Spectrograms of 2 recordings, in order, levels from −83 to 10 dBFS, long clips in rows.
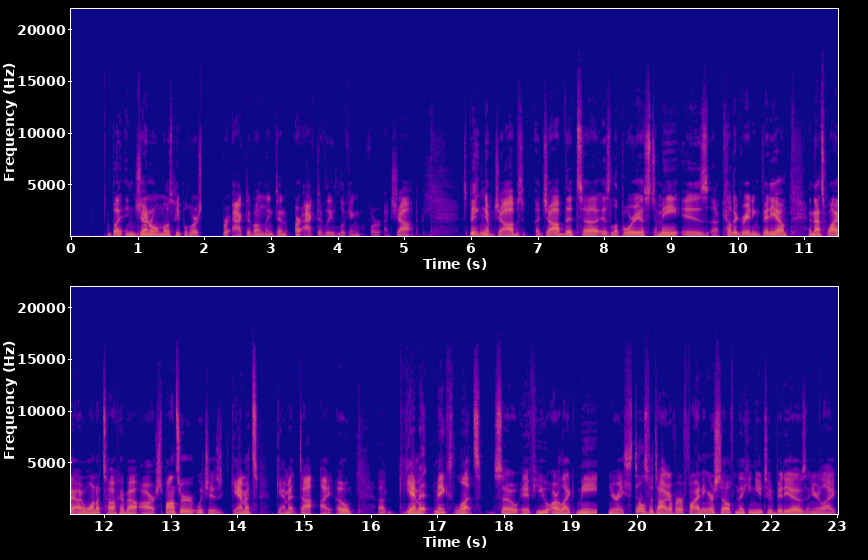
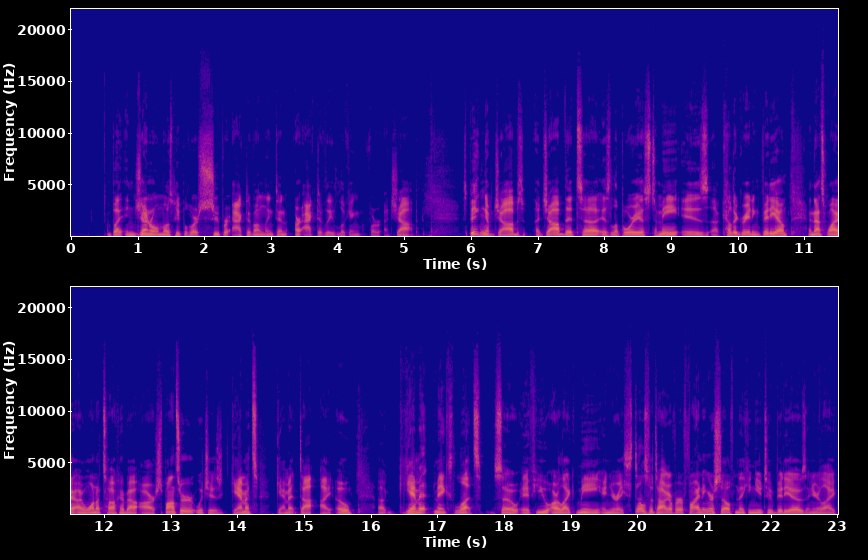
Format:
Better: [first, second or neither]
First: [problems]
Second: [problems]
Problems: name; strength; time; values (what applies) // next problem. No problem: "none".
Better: second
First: audio cutting out; at 2 s and at 19 s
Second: none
